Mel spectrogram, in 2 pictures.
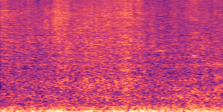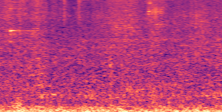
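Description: Freight train rolling past at close range: a steady rumble of steel wheels on rail from coil cars and tank cars. A short, faint high squeal about three seconds in.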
